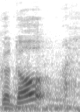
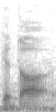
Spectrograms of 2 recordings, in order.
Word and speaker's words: Gadot: So, All right, Gal Gadot. Is that how you say it? Gadot? is that right? It's weird. It's not really. If you say it with the accent, it's like Gadot. It's supposed to be.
